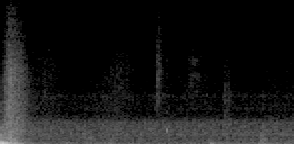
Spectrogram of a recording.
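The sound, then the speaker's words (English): A single stifled sneeze, held in to keep it as quiet as possible: a short, sharp, muffled burst of air right at the start, then only faint low background noise for the next couple of seconds. “I tried to make it so quiet I hurt myself.”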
